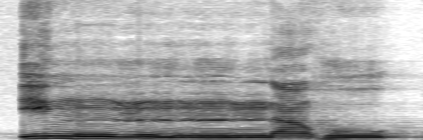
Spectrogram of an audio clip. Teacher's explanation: nun bertasydid, disebut bacaan gunnah musyaddadah, bunyi nun dengungkan 2 harokat. Innahu, ada hu atau hi yang dibaca panjang, disebut bacaan matsilah, namanya matsilah qasiroh.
